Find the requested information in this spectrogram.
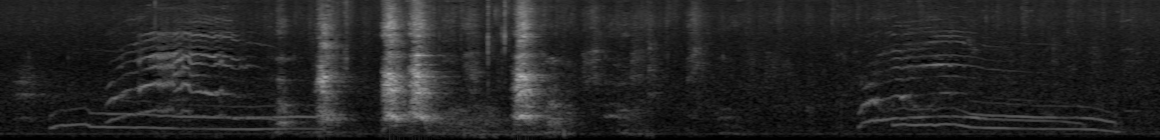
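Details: Pet cat and next-door cat facing off at night: long sliding yowls that droop in pitch, a burst of loud rustling thumps in the middle, then another drawn-out descending howl.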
